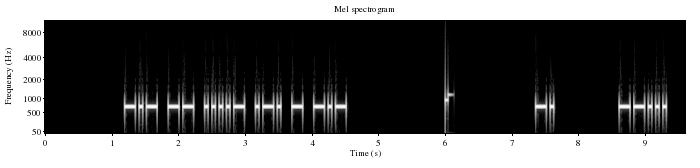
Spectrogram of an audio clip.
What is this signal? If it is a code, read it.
Morse code, heard as a keyed tone, about 21 wpm, spaced as for 16 wpm, 700 Hz. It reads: KM4RTK N7
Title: USA Call Signs - 6x Character Spacing - 22wpm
